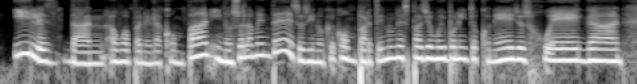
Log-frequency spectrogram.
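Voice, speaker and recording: With a strong Medellín accent, a woman speaks at a moderate pace in a dark, mellow tone. Her pitch is medium with ordinary variation. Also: hardly any pauses. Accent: strong Medellín (paisa). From Colombia, Medellín. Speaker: podcast host. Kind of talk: reflective monologue. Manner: conversational.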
